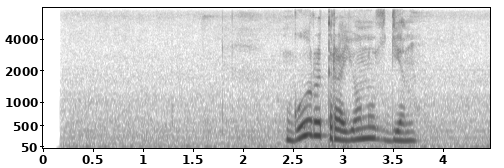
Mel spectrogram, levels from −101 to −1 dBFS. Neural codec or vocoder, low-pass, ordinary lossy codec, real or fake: none; none; none; real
